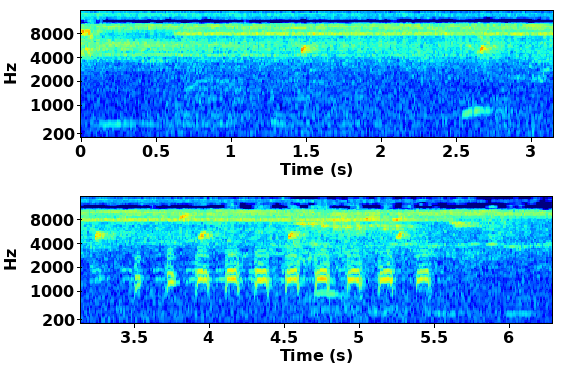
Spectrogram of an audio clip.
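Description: Birds chirping over a steady background hiss. A short high chirp repeats about every half second to a second, and from about three and a half seconds in, a quicker run of lower paired notes comes at about five a second. The run stops about a second before the end.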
